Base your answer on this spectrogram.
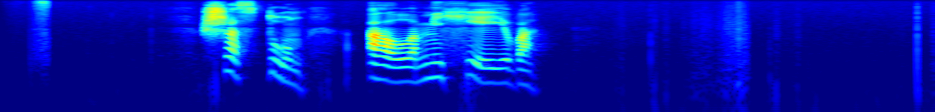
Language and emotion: Russian, angry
